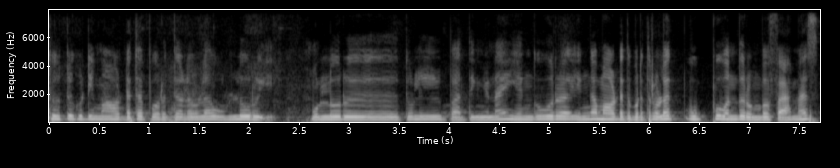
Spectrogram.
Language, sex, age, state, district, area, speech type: Tamil, female, 30-45, Tamil Nadu, Thoothukudi, rural, spontaneous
